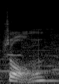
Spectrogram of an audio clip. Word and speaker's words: 众: It's pronounced 重 and it means group of people.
